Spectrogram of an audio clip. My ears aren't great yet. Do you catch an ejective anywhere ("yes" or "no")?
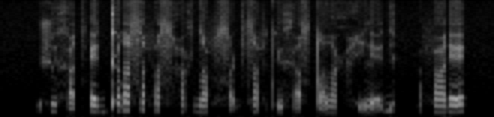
yes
